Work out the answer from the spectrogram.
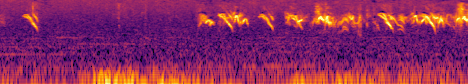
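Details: House sparrows (cusfuur) calling: a lone high chirp, then after a pause a quickening series of sharp, twittering chirps over a low rumbling background.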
